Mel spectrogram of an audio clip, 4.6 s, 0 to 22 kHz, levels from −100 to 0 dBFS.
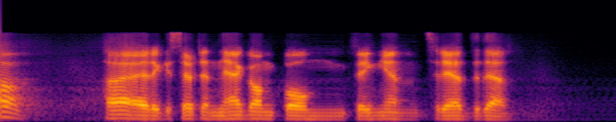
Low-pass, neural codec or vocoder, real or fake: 7.2 kHz; codec, 16 kHz, about 1 kbps, DyCAST, with the encoder's durations; fake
